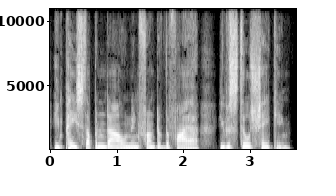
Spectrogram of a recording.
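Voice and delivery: ordinary delivery, nothing marked

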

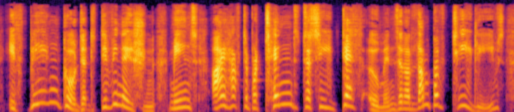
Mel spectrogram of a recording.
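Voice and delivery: high-pitched, heated tirade; indignant outburst. A narrator's reading. Girl stung by taunt about being rubbish, indignant. Hermione snaps after nerve is touched.

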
